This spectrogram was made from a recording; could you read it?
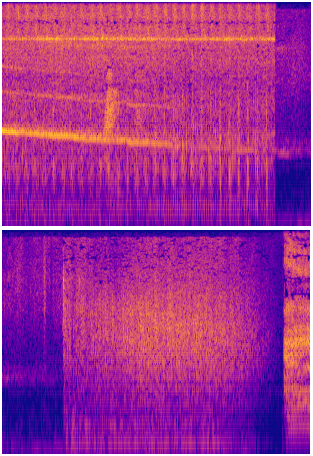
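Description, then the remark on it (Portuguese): A missile launch and explosion sound effect, a missile fired at a coconut tree: a throbbing, rotor-like whir with a thin whistling tone, a brief drop-off, then a loud, sustained roaring blast that cuts off abruptly. “se quiser que a gente mande um míssil pra alguém.”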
